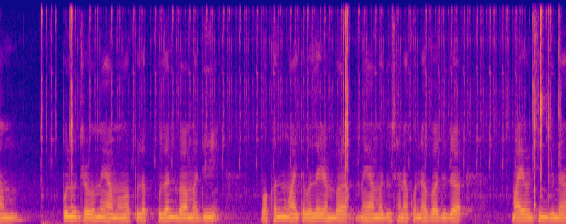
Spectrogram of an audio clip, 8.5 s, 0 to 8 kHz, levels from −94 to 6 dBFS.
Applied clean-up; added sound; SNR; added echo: none; Mechanisms; 15 dB; none.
